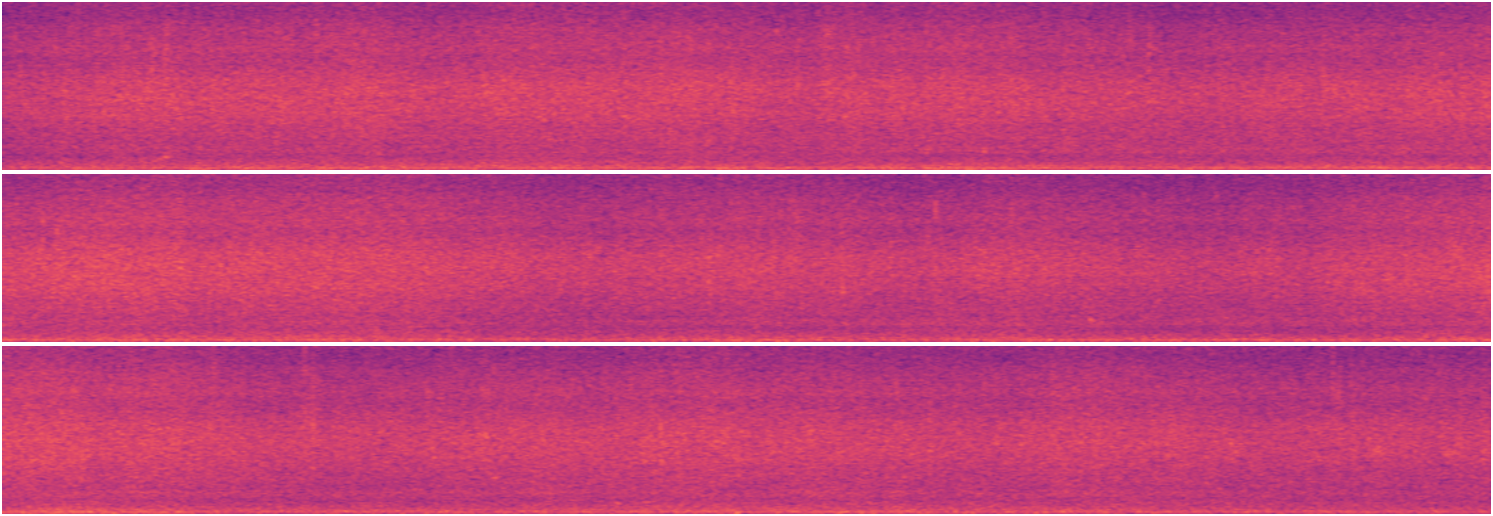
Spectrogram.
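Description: Steady rain falling on the water of a swimming pool, an even hiss without pause.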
